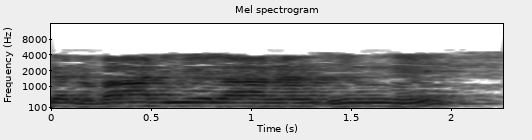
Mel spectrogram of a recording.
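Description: A Buddhist monk's voice chanting in a slow, intoned recitation, holding long notes that glide gently in pitch; it trails off just before the end.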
